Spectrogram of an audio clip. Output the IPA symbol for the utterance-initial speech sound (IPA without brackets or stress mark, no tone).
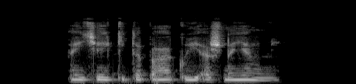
a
